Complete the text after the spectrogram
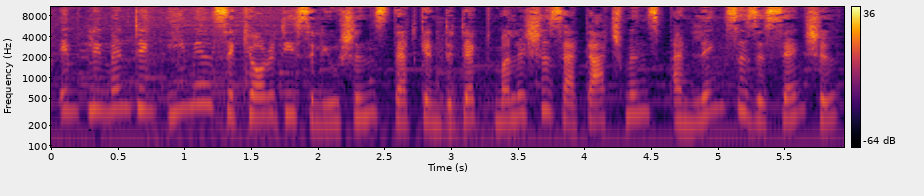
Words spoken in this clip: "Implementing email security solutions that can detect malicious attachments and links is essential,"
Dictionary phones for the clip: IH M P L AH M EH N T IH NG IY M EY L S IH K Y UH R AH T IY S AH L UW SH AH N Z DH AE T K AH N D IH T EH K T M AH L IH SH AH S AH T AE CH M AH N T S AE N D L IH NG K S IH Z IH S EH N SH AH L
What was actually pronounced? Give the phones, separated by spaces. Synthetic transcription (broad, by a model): IH M P L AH M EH N T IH NG IY M EY L S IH K Y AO R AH T IY S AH L UW SH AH N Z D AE T K AH N D IH T EH K T M AH L IH SH AH S AH T AE CH M AH N T S AE N D L IH NG K S IH Z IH S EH N SH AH L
